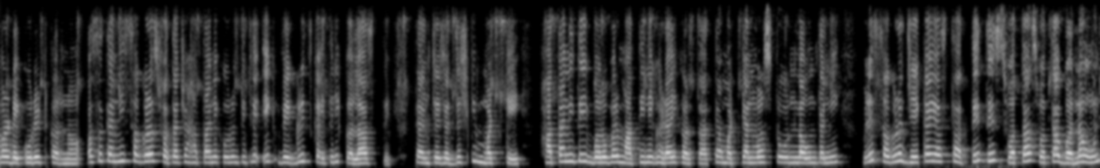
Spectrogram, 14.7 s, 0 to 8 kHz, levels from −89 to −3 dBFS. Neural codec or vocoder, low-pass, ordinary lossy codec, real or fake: none; 7.2 kHz; Opus, 24 kbps; real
